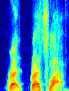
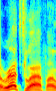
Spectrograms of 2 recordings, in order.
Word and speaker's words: Retzlaff: Retzlaff. There you go. Yeah, Retzlaff. I would say that's how you pronounce that.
